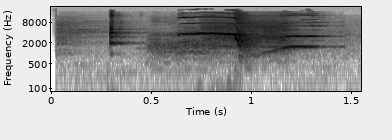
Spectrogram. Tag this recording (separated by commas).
Animal, Bird, Wild animals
